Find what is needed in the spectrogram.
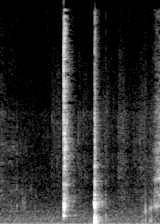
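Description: Two short, sharp clicks close to the microphone, about half a second apart, the second one louder.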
